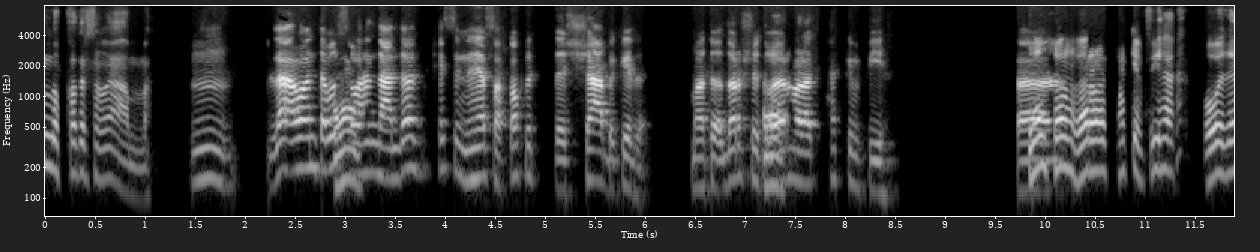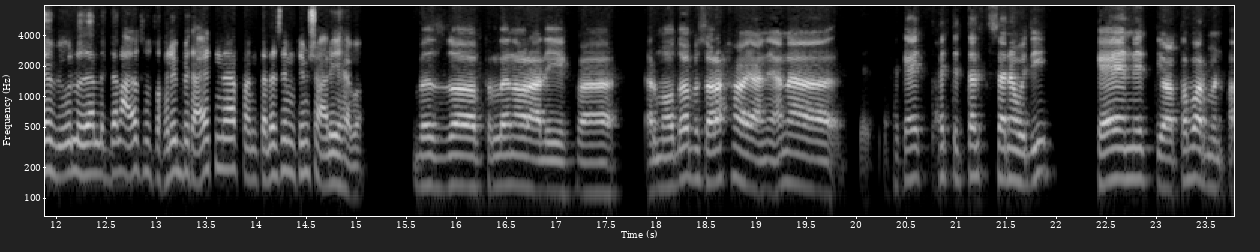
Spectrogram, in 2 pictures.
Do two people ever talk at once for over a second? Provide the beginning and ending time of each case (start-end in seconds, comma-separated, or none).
none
